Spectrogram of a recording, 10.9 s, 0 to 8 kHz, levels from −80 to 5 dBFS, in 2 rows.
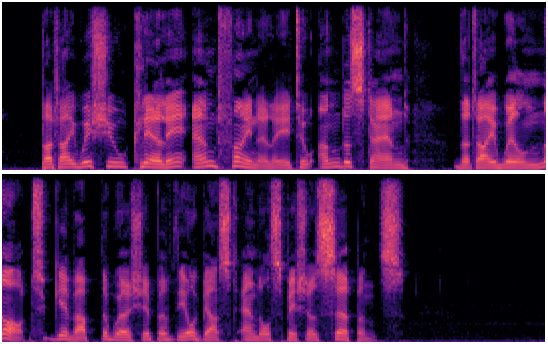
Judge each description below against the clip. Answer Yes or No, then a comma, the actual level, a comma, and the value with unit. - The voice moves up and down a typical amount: Yes, average, 3.8 semitones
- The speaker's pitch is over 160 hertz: No, medium, 145 Hz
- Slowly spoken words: Yes, slow, 125 wpm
